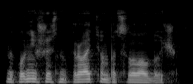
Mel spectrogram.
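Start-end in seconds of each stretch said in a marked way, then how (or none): none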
